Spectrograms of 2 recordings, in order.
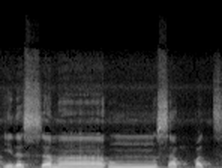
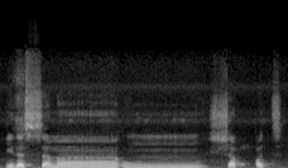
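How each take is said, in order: First: The last word starts with a plain s sound. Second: The last word starts with an sh sound. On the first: The speaker calls it wrong. "kedengarannya tadi adalah" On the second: The speaker calls it right. "Di situ adalah shin dan bukan sin"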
